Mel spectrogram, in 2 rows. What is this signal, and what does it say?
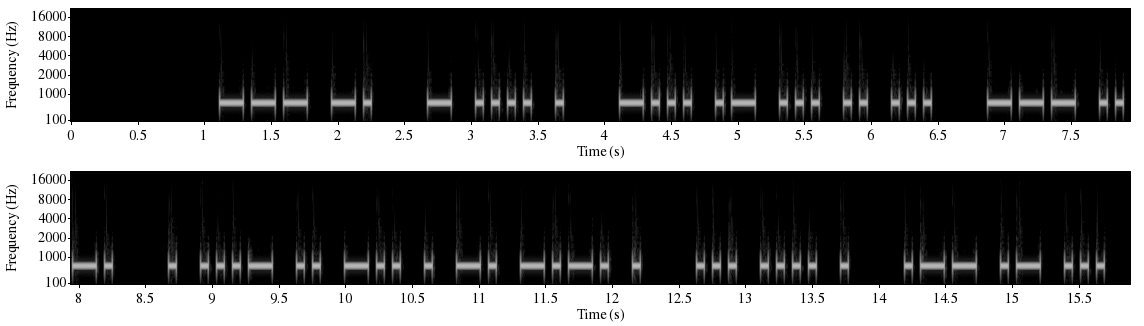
Morse code, heard as a keyed tone, about 20 wpm, 700 Hz. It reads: ON THE BASIS OF EVIDENCE SHE WAS
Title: Sentences with 4-Word Phrases - 20wpm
